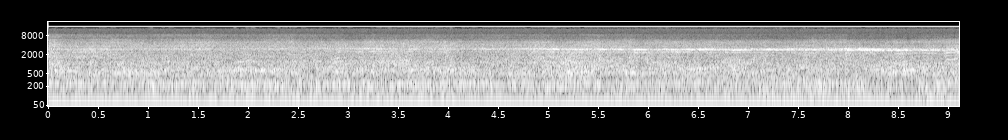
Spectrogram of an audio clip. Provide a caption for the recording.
The noises from an aircraft runway or hangar with a moving craft in the distance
